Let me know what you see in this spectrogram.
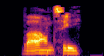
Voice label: "bouncy", English; adjectives

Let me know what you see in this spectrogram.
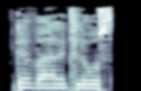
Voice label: "gewaltlos", German; adjectives

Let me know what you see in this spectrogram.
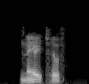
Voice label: "native", english; adjectives

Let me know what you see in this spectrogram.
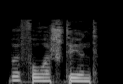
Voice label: "bevorstehend", German; adjectives

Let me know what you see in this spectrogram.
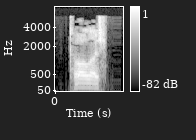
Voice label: "tallish", English; adjectives

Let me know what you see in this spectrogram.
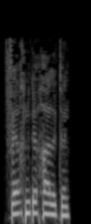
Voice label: "ferngehalten", german; adjectives

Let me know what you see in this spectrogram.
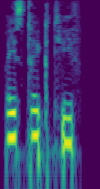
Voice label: "restriktiv", German; adjectives

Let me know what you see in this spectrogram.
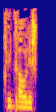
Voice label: "hydraulisch", German; adjectives

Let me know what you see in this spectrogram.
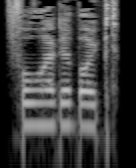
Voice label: "vorgebeugt", German; adjectives

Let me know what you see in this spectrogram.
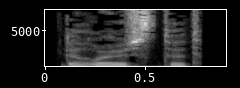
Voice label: "geröstet", German; adjectives

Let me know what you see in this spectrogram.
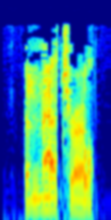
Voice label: "unnatural", English; adjectives

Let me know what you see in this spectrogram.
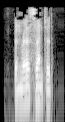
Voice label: "unresented", english; adjectives

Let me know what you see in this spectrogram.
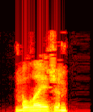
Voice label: "Malaysian", english; adjectives

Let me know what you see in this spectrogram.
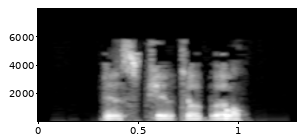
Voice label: "disputable", English; adjectives

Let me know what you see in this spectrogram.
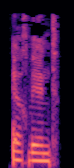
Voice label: "erwähnt", German; adjectives

